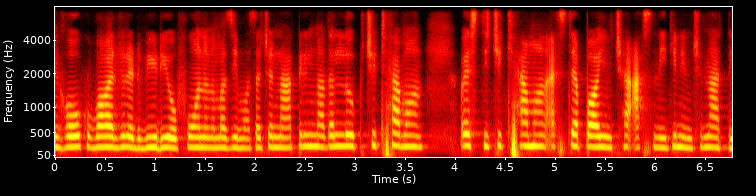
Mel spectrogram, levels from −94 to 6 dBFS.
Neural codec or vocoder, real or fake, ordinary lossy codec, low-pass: codec, 24 kHz, 0.9 kbps, WavTokenizer, large speech release; fake; Opus, 64 kbps; 7.2 kHz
